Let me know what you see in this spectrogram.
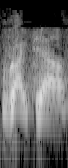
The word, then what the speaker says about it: Rydall: Rydall, there you go.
